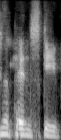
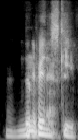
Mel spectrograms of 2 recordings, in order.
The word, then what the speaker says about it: Knapinski: It's Knapinski. Knapinski. First K is silent.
